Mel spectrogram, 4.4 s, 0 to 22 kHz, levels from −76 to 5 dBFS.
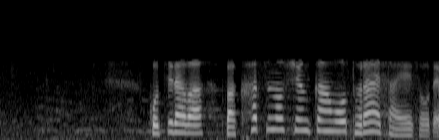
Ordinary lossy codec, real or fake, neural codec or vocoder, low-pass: AAC, 24 kbps; real; none; 3.6 kHz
